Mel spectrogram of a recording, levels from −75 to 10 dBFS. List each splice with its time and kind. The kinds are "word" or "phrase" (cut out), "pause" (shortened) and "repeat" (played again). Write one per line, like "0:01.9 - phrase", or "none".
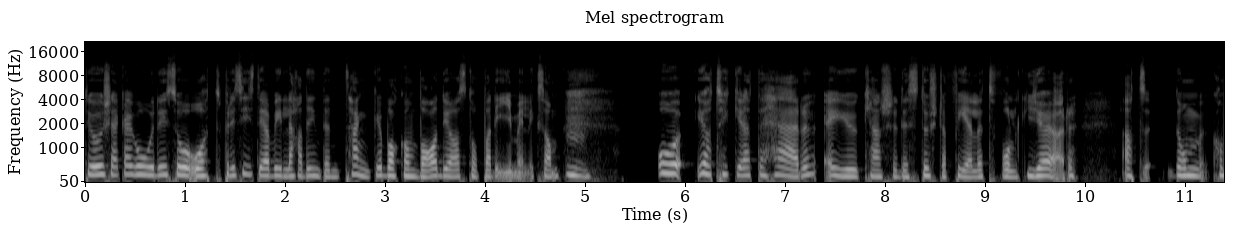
none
